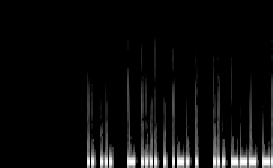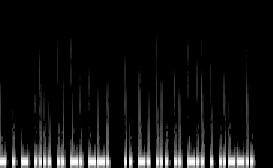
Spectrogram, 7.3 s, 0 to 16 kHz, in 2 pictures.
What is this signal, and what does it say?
Morse code, heard as a keyed tone, about 37 wpm, 700 Hz. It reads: IS THERE SOMETHING INSIDE?
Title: Sentences from Top 1000 Words - Review Part 6 - 40wpm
